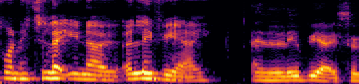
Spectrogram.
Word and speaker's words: Olivier: Sorry, I just needed to say it's pronounced Olivier. Oh, Olivier.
